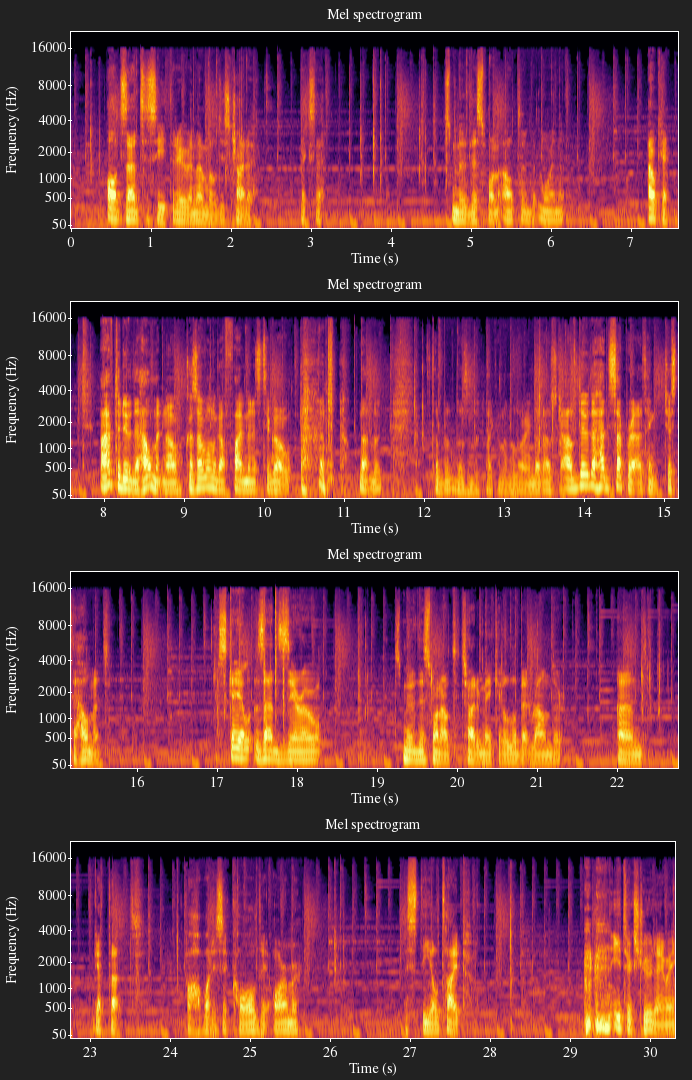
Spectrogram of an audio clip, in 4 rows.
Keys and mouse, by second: 0.0 r, 0.6 g, 1.7 alt+z, 1.9 drag, 2.9 click, 3.2 3, 3.5 2, 4.1 click, 4.1 3, 4.4 3, 4.9 click, 6.3-7.4 drag, 7.8 click, 9.5-9.8 drag, 10.2 Tab, 10.4-10.7 drag, 11.6 Tab, 12.1 click, 13.3 shift+d, 14.6-16.7 drag, 16.7 s, 18.5 1, 19.4 1, 19.4 2, 21.3 3, 22.0 a, 22.2 g, 23.8 g, 25.8 e, 28.1 shift+click, 28.8 click, 29.4-29.8 drag, 30.0 2.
